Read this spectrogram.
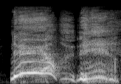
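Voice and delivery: booming high shout; shouted command. Pretend. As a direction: bellow the command.

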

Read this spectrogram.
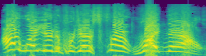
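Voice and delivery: loud, high, drawn-out shout; furious hammed-up yell. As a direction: bellow an order at a fruit tree. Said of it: "start yelling at it".

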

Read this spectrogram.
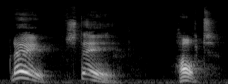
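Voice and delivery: loud, high commanding cry; ringing shout. A narrator's reading. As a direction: halt the guards with a ringing shout. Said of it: "her voice rang out".

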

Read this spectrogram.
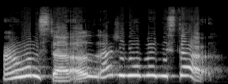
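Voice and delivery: high whimpering mock sob; fake crying. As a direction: pretend to cry, voice squeezed up high. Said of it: "This, this stop me in the middle of a sentence to fake cry".

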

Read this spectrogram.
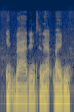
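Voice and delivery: usual speaking voice

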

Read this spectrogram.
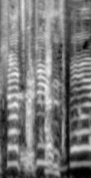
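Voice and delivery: high, loud toast; party cheer. Real, not acted.

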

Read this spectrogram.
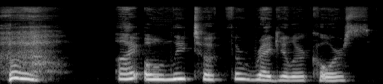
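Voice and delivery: high, slow, loud lament; drawn-out regretful turtle voice; sighing Mock Turtle. A narrator's reading. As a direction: sigh it out woefully. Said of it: "with a sigh".

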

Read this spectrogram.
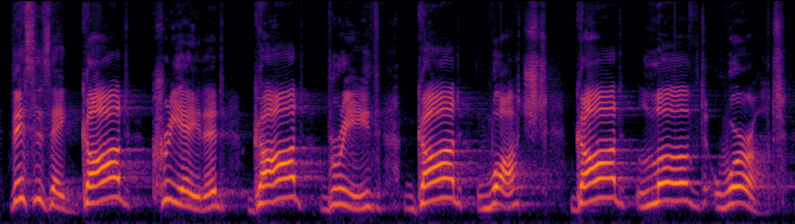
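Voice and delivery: slow, loud, every word hammered home; emphatic preaching. Real, not acted. Preacher proclaims to the congregation, slow loud build.

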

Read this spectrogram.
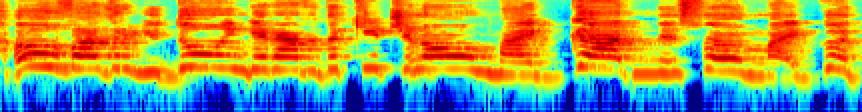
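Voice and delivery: put-on high, fussing old-lady voice shooing a child; grandma freaking out. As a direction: act a frantic grandma chasing a kid out of the kitchen. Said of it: "She was always freaking out".

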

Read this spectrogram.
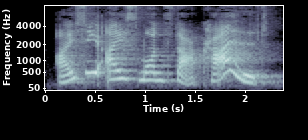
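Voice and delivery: slow, high, loud creature voice; proud yeti. A narrator's reading. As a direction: boast slowly like a childlike monster. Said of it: "nickte der Yeti stolz". (stolzer Yeti, laut, hoch und langsam)

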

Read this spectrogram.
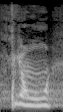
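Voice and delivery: high mock twang of a snapping branch; comic sound effect for the flying kitten; twangy branch sound. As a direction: fling out a cartoon twang.

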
